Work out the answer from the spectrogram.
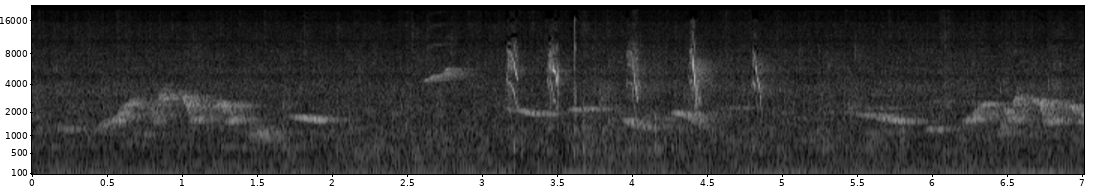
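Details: Red-billed nuthatch together with white-rumped shama. Soft warbled whistling phrases open and close the passage, with a burst of loud sharp high chips in the middle.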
